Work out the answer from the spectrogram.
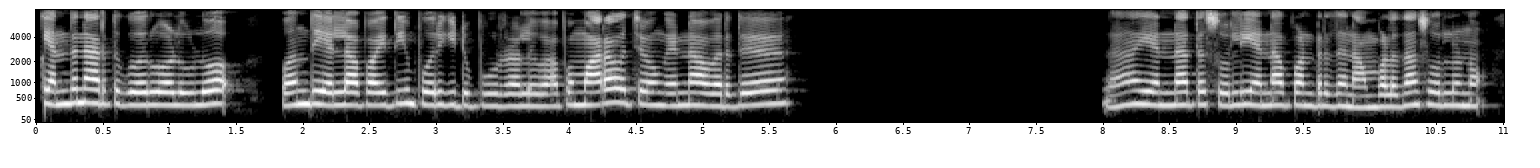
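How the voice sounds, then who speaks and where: A performer voicing a hard-up, grumbling village mother in an animated story, in colloquial speech. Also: very high voice, fairly quick. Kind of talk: cartoon dialogue in colloquial rural speech.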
